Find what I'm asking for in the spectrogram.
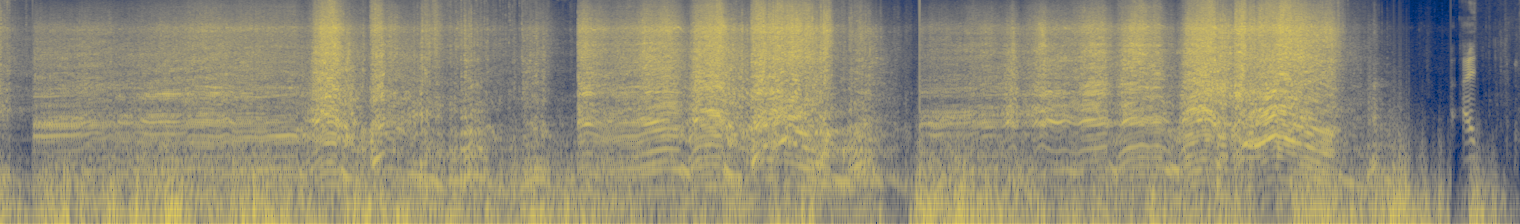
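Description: A race truck engine with a brand-new, freshly tuned carburetor revs and accelerates in loud, close, repeated surges, with brief drops between pulls, before tailing off at the end.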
